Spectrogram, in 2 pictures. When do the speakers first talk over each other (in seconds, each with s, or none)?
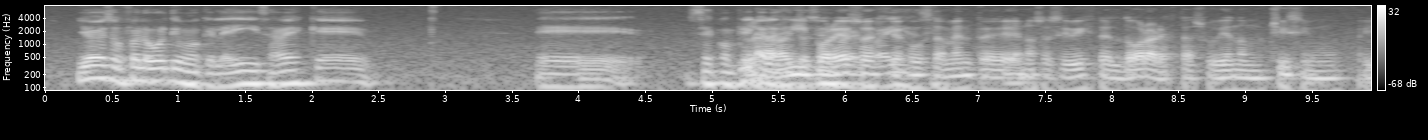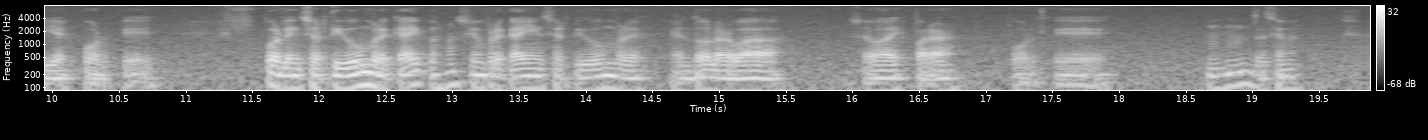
5.3 s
